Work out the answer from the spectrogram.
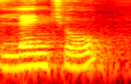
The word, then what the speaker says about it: Lencho: You must have already seen lesson 1 about the Lenko, or as the pronunciation also could be done as Lencho, and you must have seen the animated short movie on it.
